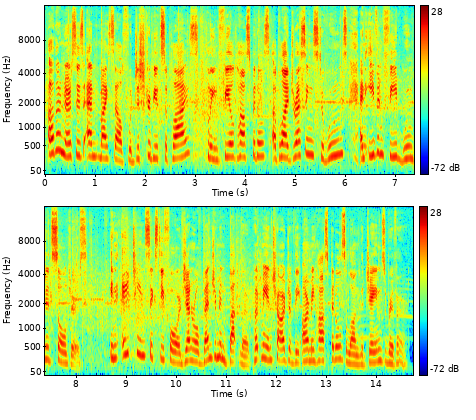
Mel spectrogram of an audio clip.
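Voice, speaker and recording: A woman's voice: on the high side, expressive, moderate pace, slight background noise, natural voice. A woman playing a gracious historical nurse who tells her life story in a genteel way, calling her listener "my dear". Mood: earnest. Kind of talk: scripted educational acting.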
